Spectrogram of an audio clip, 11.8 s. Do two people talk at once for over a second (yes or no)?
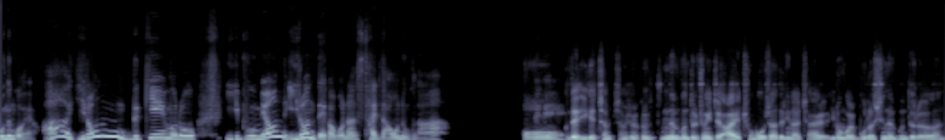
no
